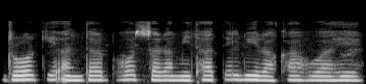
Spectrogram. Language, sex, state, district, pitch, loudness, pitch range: Hindi, female, Arunachal Pradesh, Lower Dibang Valley, 200 Hz, -14 LUFS, 195-210 Hz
